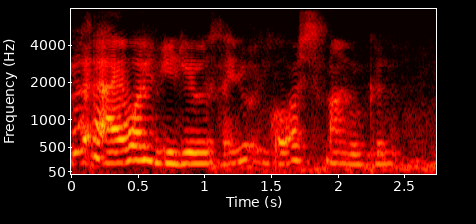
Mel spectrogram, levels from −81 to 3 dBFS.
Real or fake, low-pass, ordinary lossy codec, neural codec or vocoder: fake; none; none; codec, 16 kHz, 2 kbps, FreqCodec, smaller model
